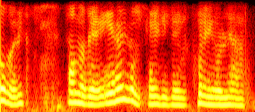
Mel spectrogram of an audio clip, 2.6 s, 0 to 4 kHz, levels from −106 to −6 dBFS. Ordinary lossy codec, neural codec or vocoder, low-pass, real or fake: Opus, 24 kbps; codec, 16 kHz, 1 kbps, FreqCodec, smaller model; 3.6 kHz; fake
